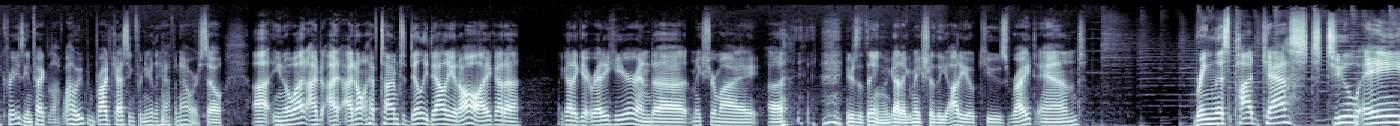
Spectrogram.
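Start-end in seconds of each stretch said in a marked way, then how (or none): none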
